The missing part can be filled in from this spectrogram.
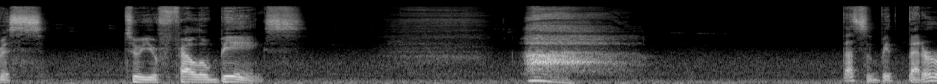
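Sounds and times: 
speech: 0.0 - 0.5, 1.2 - 3.1, 5.3 - 5.8, 8.4 - 9.3
person yawning: 4.2 - 6.5.

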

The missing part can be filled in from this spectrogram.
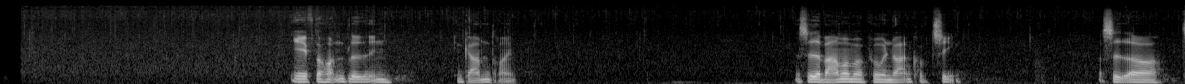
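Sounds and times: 
heavy rain pouring down: 0.2 - 11.8
speech: 2.9 - 4.0, 4.6 - 5.2, 8.0 - 9.7, 11.0 - 11.8.

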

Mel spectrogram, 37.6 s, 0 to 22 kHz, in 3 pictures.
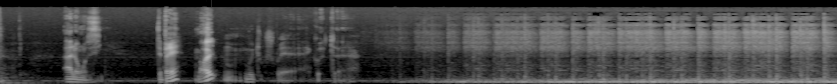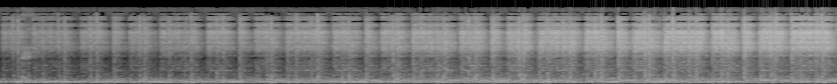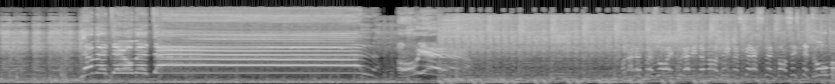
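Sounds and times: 
loud dense wall of distorted sound: 0.0 - 1.7, 5.9 - 37.6
speech: 1.0 - 1.6, 2.4 - 5.2, 34.9 - 37.6
metal-style screamed growling vocals: 26.9 - 32.4.

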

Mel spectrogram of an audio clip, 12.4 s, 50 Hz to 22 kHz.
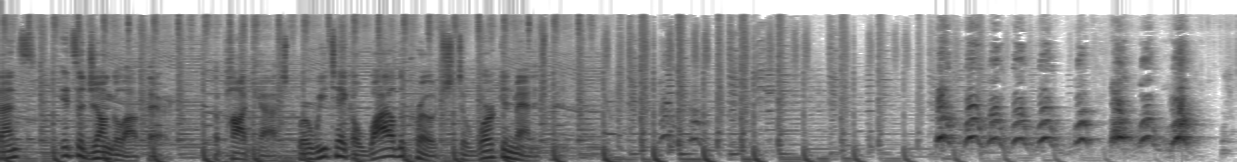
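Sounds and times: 
speech: 0.0 - 5.6
dog whiny yelping: 6.6 - 7.1, 9.4 - 12.1
dog barking: 6.6 - 7.2, 9.3 - 12.3.

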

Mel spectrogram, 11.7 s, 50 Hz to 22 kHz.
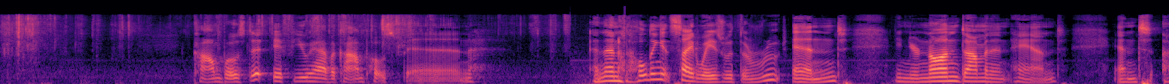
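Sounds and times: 
papery outer skin crinkling as it is peeled off a medium onion: 0.0 - 6.3
speech: 2.0 - 4.9, 5.9 - 11.6.

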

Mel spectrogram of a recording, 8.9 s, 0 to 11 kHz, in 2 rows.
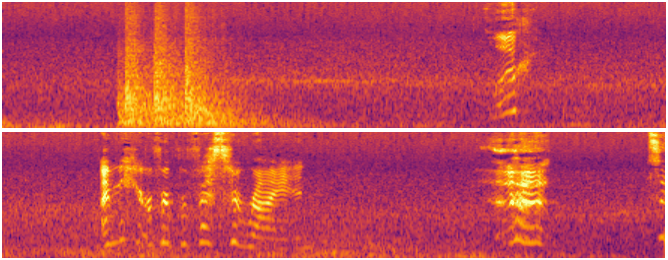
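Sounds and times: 
fist pounding on a door: 0.8 - 1.8
speech: 5.1 - 6.7.

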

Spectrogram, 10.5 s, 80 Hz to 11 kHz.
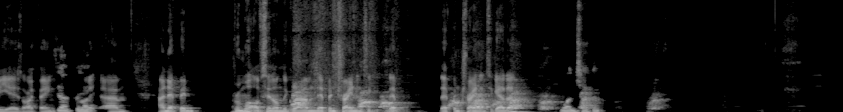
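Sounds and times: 
speech: 0.0 - 7.6
dog barking: 3.6 - 8.5
dog yipping: 4.5 - 8.5.

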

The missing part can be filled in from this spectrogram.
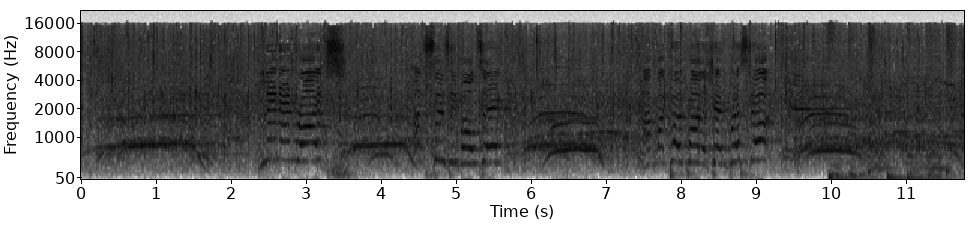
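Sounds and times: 
enthusiastic whoops and cheers: 0.0 - 2.2, 3.3 - 4.6, 5.8 - 7.5, 9.3 - 11.7
audience applause for the guests: 0.0 - 11.7.

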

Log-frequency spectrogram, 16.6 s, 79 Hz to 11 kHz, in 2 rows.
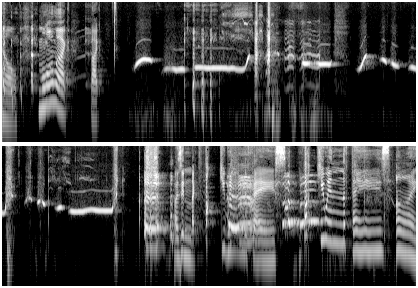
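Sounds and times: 
laughter: 0.0 - 1.9, 3.6 - 6.3, 11.0 - 15.8
speech: 0.0 - 2.1, 3.8 - 5.9, 11.2 - 16.5
person whistling a slow seething tune: 2.6 - 5.0, 5.9 - 10.6
person breathing between whistled phrases: 5.4 - 7.1.

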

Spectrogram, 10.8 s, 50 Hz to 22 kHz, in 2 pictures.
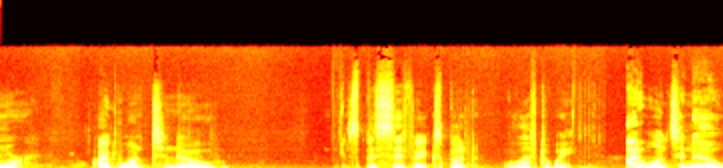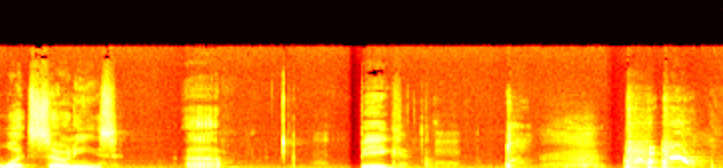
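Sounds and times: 
speech: 0.0 - 1.8, 2.6 - 7.2, 8.1 - 9.3
person coughing from a lingering illness: 9.2 - 10.8.

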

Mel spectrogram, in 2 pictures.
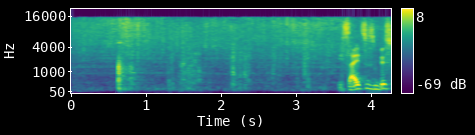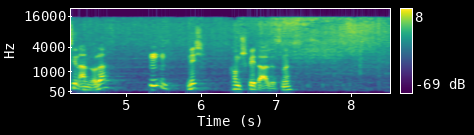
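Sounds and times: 
food sizzling while searing in a hot pan: 0.0 - 8.5
crackles and pops of searing food: 1.0 - 3.6
speech: 3.6 - 7.4.

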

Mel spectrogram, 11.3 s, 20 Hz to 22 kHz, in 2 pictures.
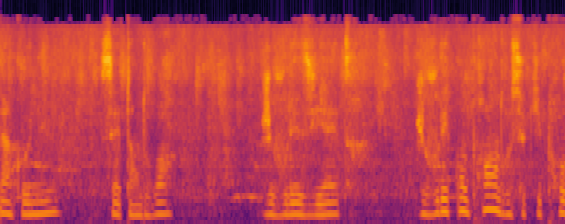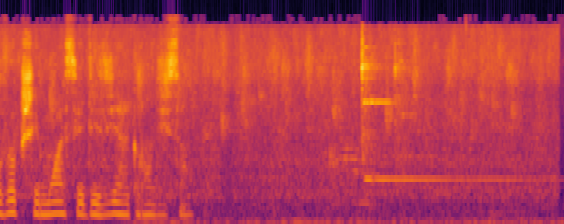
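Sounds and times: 
speech: 0.0 - 1.8, 2.6 - 3.6, 4.2 - 7.7
front-door doorbell ringing: 9.2 - 11.2.

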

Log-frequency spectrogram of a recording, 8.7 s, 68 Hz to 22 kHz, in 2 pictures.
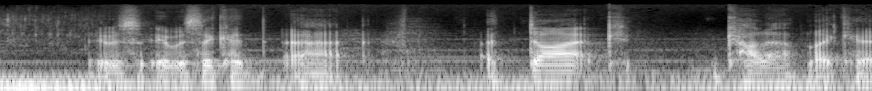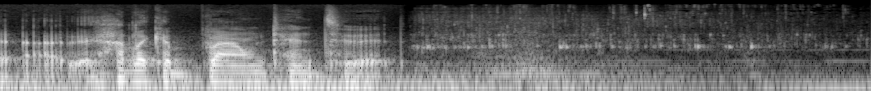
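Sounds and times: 
water running from a tap: 0.0 - 0.8, 6.4 - 8.7
speech: 0.5 - 6.6.

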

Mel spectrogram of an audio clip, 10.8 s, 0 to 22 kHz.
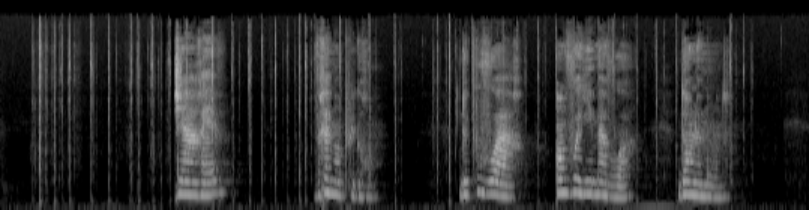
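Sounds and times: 
typing on a computer keyboard: 0.4 - 10.7
speech: 2.4 - 3.1, 4.2 - 5.1, 6.1 - 9.8.

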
